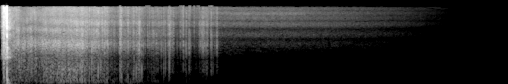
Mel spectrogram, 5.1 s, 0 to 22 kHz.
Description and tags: Party Pack, Match, Ignite, 01-01
Lighting a wooden match through friction with a matchbox. A sound from one of my recent SFX libraries, "Party Pack".
An example of how you might credit is by putting this in the description/credits:
And for more awesome sounds, do please check out the full library or my SFX store.
The sound was recorded using a "Zoom H6 (XY) recorder" and "Rode NTG2" microphone on 7th June 2019.
candle, fire, ignite, light, match, matchbox, matches, pack, party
